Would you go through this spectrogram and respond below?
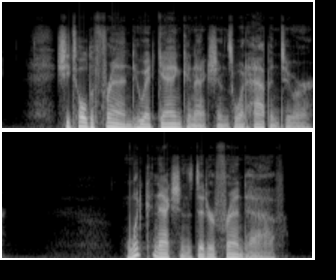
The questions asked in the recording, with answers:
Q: What connections did her friend have?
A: Her friend had gang connections.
